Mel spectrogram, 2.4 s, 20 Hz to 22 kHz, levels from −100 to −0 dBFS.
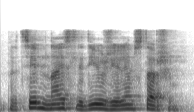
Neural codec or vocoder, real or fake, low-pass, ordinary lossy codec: codec, 16 kHz, 16 kbps, FreqCodec, smaller model; fake; 7.2 kHz; none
